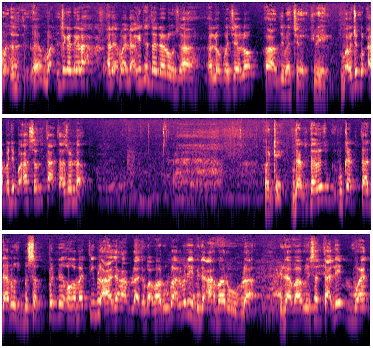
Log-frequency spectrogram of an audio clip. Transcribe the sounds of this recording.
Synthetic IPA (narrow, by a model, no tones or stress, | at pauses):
aabuat̪asakat̪əkalahana̰ʔmanaʔkit̪ət̪̬ahdaɾʊsahalobat͡ʃəloat̪ibat͡ʃəkilesəbaʔbat͡ʃəkuɾʔa̰nbad͡ʒəbaʔahsənt̪a̰ʔt̪aʔsunah | okedant̪adaɾʊs̬bukant̪adaɾʊsbəsəmpənəoɣaŋmat̪ipulaʔaɲaahbulaʔd͡ʒabaʔbaɾupulaʔlapanibinaʔahbaɾupula̰ʔ | binaʔbaɾuisənt̪aʔlembuat̪̚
